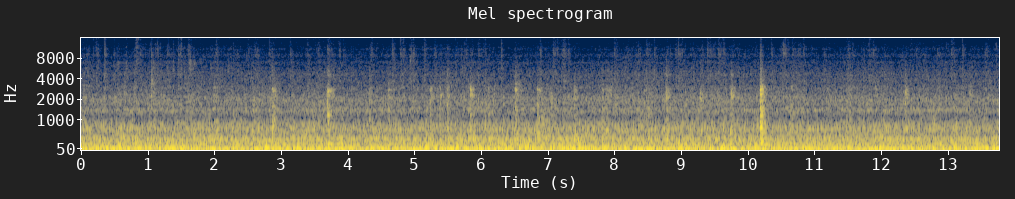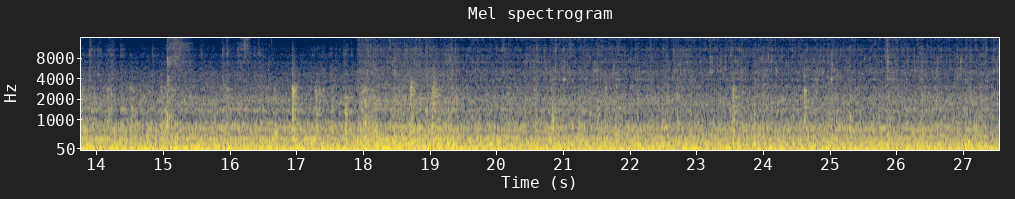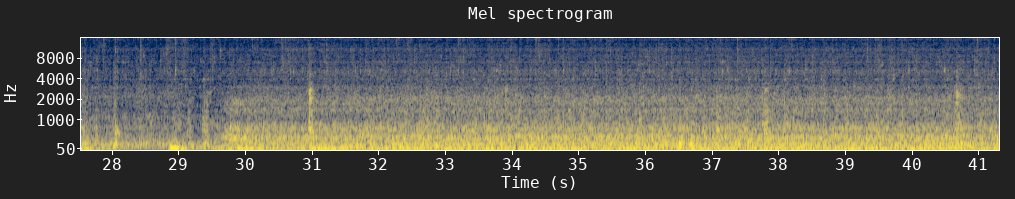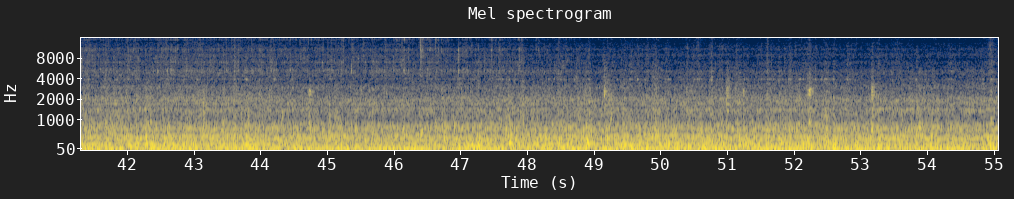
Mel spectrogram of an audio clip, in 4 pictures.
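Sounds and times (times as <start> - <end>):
washing machine water sloshing: 0.0 - 55.0.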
